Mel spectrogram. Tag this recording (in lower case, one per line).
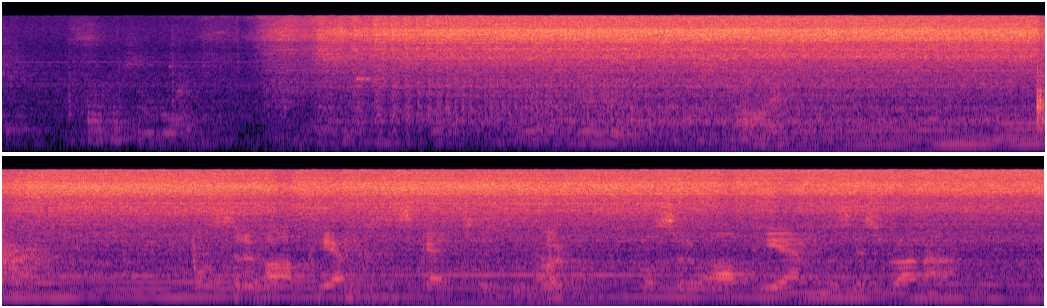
speech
